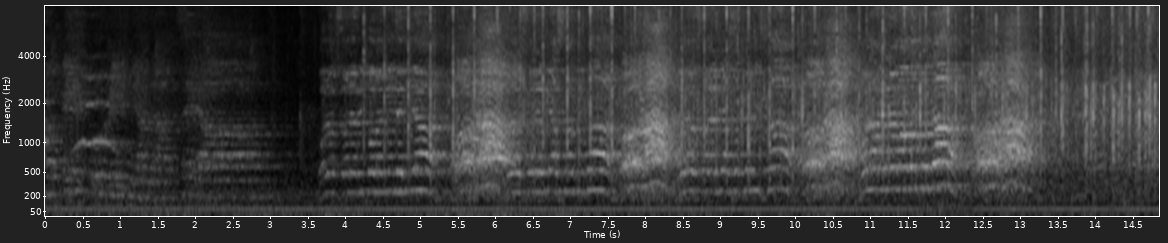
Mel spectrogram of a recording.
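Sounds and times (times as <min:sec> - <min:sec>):
demonstration crowd in Donostia: 0:04.6 - 0:14.8.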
